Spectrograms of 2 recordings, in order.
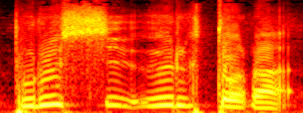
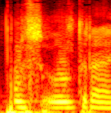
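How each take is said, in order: First: It is said with Japanese-style syllables. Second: It is said with plain English sounds. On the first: "harus pakai logat Jepang" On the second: "Ngomong plus ultra aja susah"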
